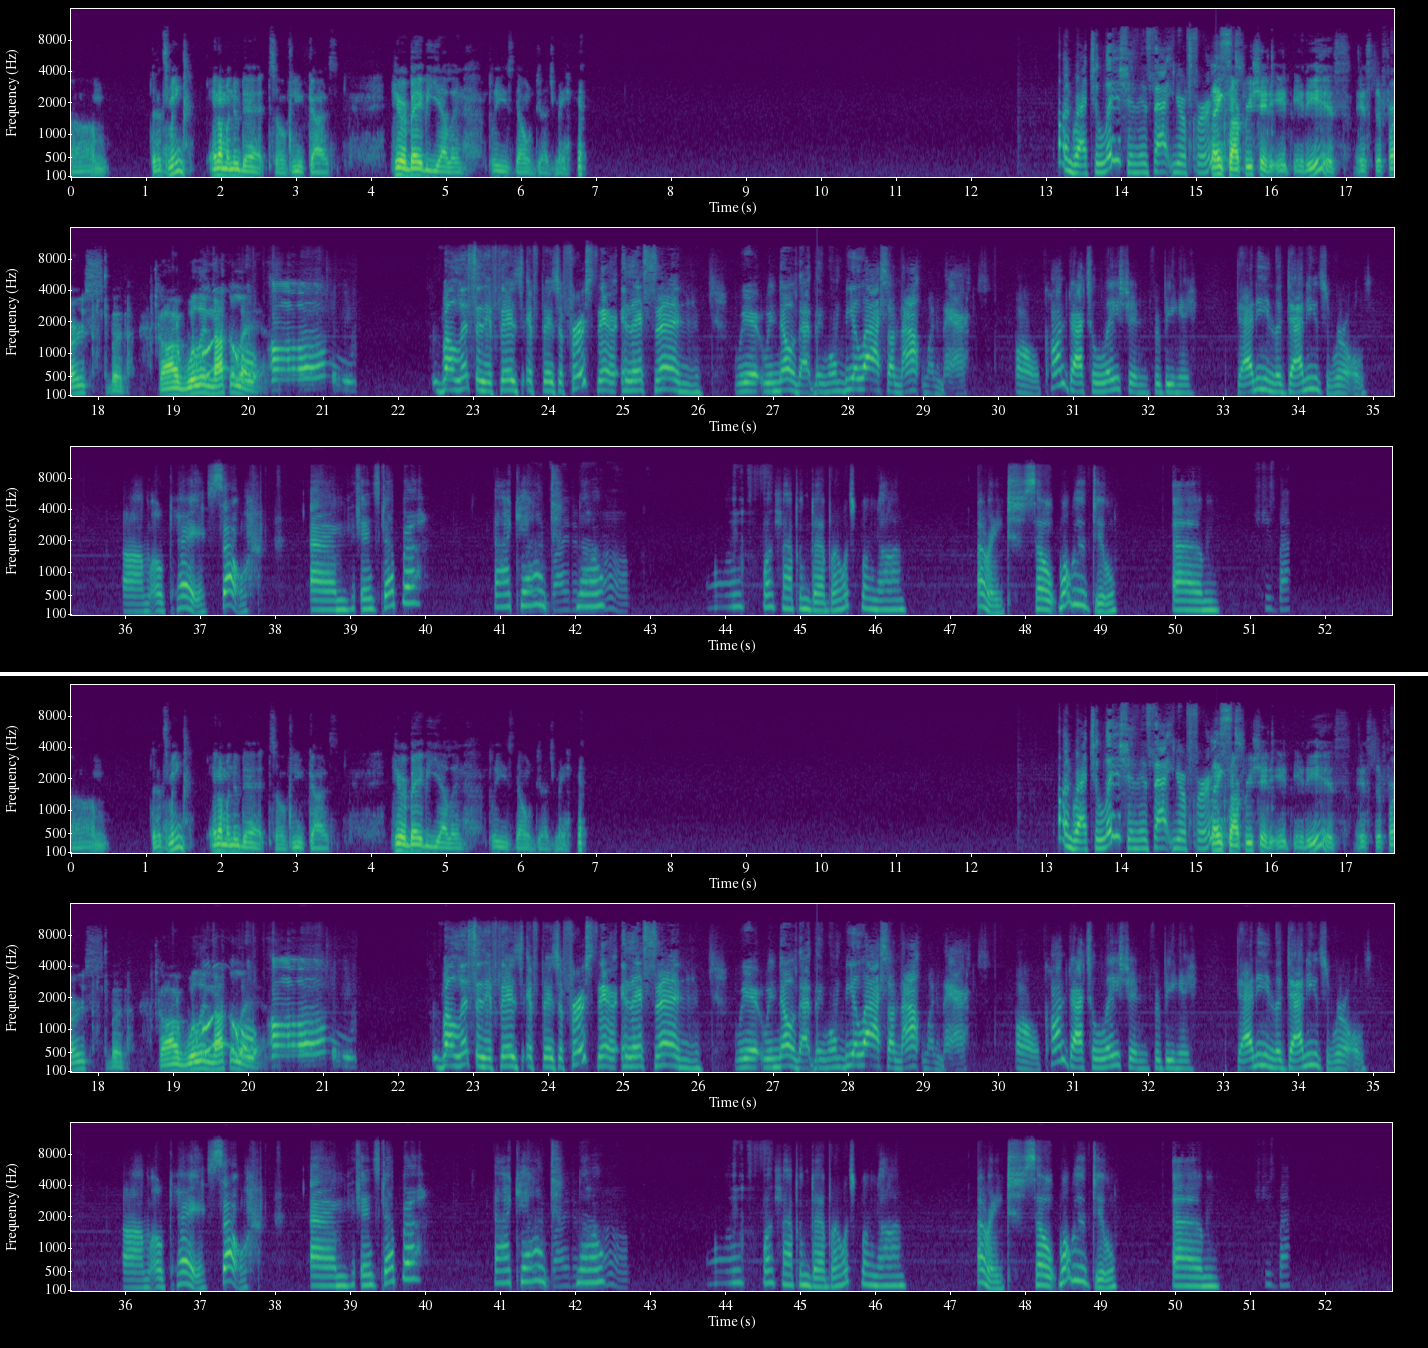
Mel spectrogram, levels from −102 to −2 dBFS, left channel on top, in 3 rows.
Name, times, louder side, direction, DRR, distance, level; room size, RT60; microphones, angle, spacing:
voice 1, 0.0-0.5 1.1-3.5 3.9-6.9 15.2-20.1, left 4 dB, 50° left, 0.6 m, -30 dB
voice 2, 13.2-15.3 19.4-21.4 22.5-29.6 30.2-32.6 33.2-34.9 36.0-37.8 38.5-40.0 40.9-42.4 43.8-44.3 44.5-46.4 47.4-49.2 50.0-50.6, equal, 5° right, 1.1 m, -35 dB
voice 3, 41.3-42.7 51.2-51.6, left 3 dB, 30° left, 3.0 m, -55 dB
head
